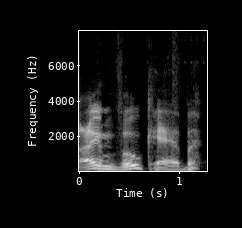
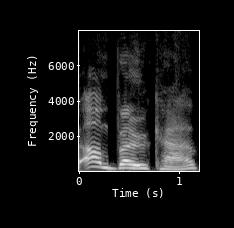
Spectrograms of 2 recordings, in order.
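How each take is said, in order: First: It is said in a normal voice. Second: It is said in an exaggerated British accent. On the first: "you're not doing the voice" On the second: "in like a stereotypical British voice"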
